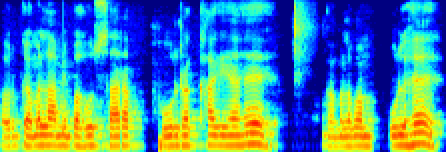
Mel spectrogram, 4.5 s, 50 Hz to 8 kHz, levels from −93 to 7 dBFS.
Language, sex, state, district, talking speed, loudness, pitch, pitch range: Hindi, male, Uttar Pradesh, Gorakhpur, 175 wpm, -16 LUFS, 145 Hz, 140-150 Hz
